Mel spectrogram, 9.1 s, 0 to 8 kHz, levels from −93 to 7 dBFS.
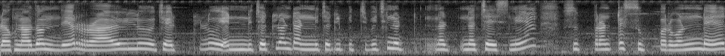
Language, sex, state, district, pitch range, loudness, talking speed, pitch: Telugu, female, Andhra Pradesh, Guntur, 235-265 Hz, -22 LUFS, 130 wpm, 250 Hz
